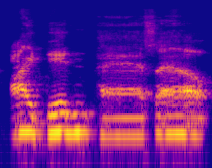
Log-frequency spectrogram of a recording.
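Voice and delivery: slow, word-by-word insistence; deliberate, exasperated correction; retold firm denial. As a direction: spell it out slowly to people not listening. Insists slowly he never fainted.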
